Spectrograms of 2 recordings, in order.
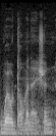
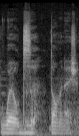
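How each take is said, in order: First: Said in the usual way. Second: "worlds" with a long buzzing final "s"; stress on plural ending. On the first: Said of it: "it's worlds domination". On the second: Shown as a demonstration. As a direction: lean on the "s" in "worlds", then pause. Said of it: "it's not world domination".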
